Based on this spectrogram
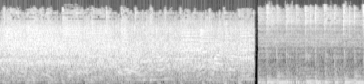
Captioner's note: applause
